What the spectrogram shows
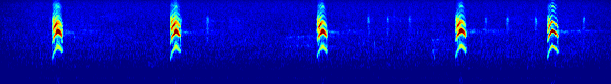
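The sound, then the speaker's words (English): Five short, sharp song sparrow chip calls ring out at uneven intervals, each a crisp, clear note standing alone against a quiet background. “The most frequent call is a warm, round chip.”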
